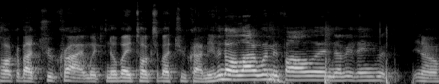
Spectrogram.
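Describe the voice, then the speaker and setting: Here is a man with a Long Island accent and a high-pitched voice. His intonation stays fairly even. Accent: Long Island New York. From Long Island, New York. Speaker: true crime vlogger. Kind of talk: casual vlog monologue. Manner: halting, many fillers and restarts.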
